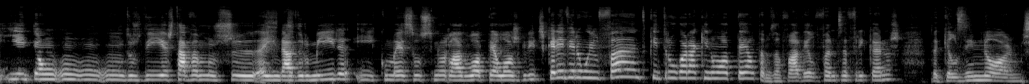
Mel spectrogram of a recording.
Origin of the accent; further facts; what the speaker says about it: Portugal; nós somos portugueses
